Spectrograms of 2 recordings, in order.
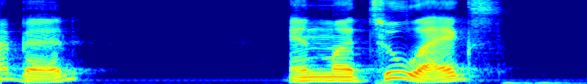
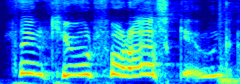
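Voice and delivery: much higher, prim squeak; faster than usual. Retold or imitated. Teenage him answering the girl, high mock-prim voice. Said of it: "And I'm".

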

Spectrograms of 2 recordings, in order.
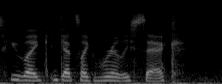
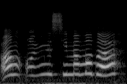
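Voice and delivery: put-on high, fast, louder posh British girl; British accent; 11 dB louder, faster than usual. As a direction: rush it in a mock British accent, much higher. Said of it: "Wait, she's not British".

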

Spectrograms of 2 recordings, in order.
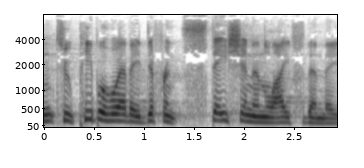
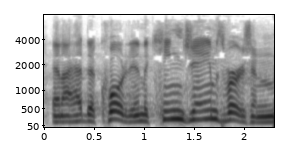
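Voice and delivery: usual speaking voice

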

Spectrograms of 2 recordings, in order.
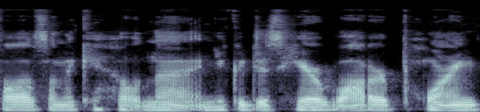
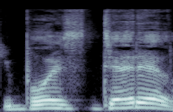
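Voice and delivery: imitating a thrilled pilot's higher-pitched congratulations; psyched; 7 semitones higher, 3 dB louder than usual. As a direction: cheer them on, voice jumping up, as retold. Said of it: "he was so psyched".

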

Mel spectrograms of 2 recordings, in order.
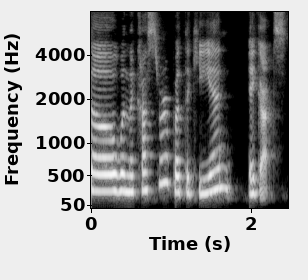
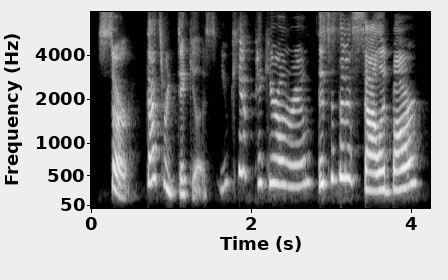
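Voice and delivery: losing temper; 8 semitones higher than usual. Acted. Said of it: "That's when I lost it".

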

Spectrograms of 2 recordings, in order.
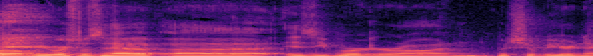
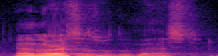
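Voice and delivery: ordinary talk, nothing marked

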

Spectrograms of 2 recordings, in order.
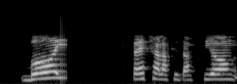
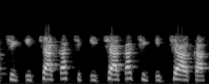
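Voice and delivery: train chugging. Retold or imitated. Imitates train sound.

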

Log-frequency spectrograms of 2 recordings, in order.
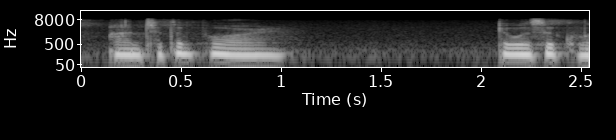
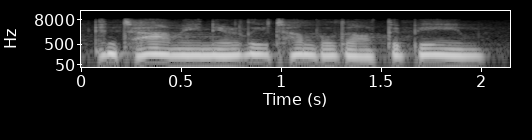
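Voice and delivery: usual speaking voice

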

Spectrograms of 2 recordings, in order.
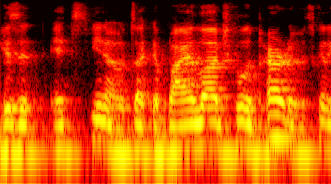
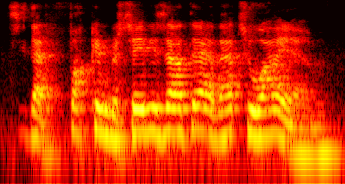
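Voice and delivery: raised, higher mock tough-guy yell; Alec Baldwin yelling; 7 semitones higher than usual. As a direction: do Baldwin's sneering brag, pitched up. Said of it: "when Alec Baldwin yells at the guy".

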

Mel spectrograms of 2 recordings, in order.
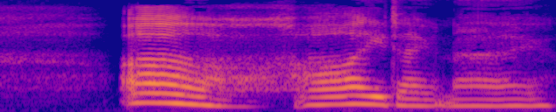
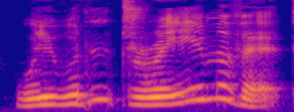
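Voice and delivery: louder, a sly grinning promise; with a grin; 3 semitones higher, 6 dB louder than usual. Acted. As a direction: grin through the words, teasing. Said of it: "said Tom with a grin".

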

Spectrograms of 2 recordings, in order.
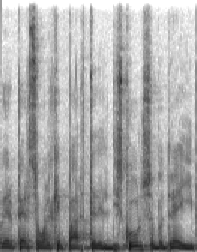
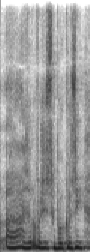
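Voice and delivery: higher, pleased self-quote; musing self-quote; 9 semitones higher, faster than usual. Retold or imitated. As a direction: act out a happy idea. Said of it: "e poi".

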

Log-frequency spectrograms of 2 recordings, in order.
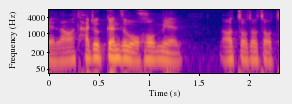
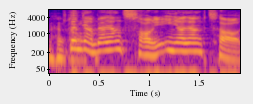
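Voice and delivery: higher, mocking nag; mock high bickering; 10 semitones higher than usual. Retelling the office squabble with a mocking high voice. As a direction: snipe back half laughing. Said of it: "互喷这样子".

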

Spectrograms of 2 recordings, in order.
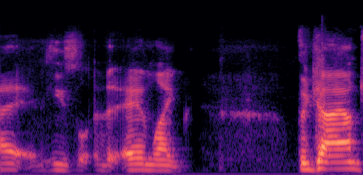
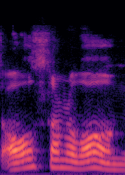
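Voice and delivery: ordinary talk

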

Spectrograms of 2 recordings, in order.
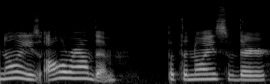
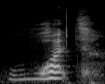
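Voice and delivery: usual speaking voice

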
